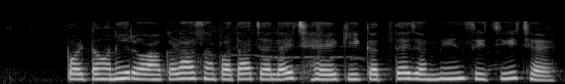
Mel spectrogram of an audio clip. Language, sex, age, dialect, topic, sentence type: Maithili, female, 41-45, Angika, agriculture, statement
